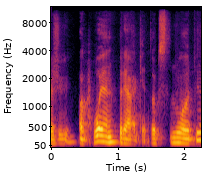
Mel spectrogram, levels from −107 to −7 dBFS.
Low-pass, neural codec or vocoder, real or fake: 10.8 kHz; codec, 24 kHz, 1 kbps, SNAC; fake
